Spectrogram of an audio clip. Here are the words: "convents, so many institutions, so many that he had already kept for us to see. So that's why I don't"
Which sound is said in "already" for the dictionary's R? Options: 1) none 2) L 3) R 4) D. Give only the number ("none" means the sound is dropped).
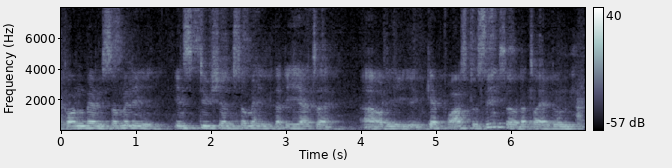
1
